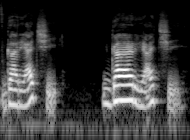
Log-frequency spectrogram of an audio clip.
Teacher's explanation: O (which is unstressed and pronounced as /a/), then we have /r/, /ya/, then goes /ch/, /ee/ and И /ee/ Short at the end.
